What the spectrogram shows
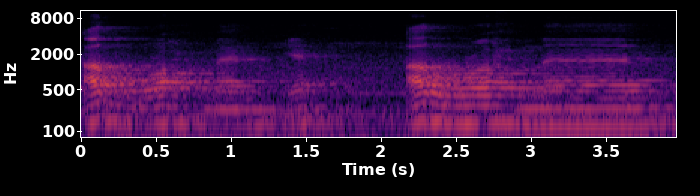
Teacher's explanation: getaran huruf ra tidak boleh melebihi dari 2 getaran. Tidak boleh melebihi ya, 2 saja itu sudah maksimalnya 2 lah kalau bisa. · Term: huruf yang bergetar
